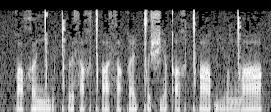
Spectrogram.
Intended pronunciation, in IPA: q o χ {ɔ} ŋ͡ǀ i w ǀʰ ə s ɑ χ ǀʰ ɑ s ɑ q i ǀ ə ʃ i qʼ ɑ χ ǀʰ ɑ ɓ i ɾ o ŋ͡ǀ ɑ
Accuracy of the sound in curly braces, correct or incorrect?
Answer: incorrect: ə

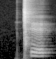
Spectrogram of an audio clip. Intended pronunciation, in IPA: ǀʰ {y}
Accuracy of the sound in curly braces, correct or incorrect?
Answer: incorrect: ɪ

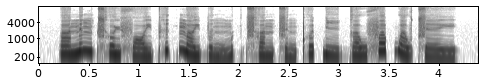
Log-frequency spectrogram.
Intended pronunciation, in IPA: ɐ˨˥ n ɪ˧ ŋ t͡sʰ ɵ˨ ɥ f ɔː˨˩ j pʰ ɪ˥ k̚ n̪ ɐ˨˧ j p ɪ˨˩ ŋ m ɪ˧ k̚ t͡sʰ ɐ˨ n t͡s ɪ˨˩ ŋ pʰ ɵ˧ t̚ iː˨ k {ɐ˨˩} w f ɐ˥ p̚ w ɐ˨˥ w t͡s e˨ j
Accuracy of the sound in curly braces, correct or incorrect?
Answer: incorrect: ɐ˨˧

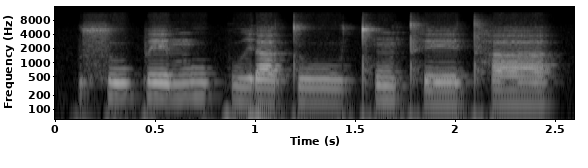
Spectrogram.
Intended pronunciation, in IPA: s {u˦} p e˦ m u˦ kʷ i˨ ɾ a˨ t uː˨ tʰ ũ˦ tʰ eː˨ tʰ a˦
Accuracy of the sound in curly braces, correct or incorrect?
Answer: correct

